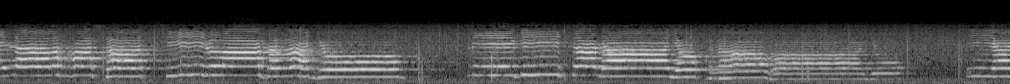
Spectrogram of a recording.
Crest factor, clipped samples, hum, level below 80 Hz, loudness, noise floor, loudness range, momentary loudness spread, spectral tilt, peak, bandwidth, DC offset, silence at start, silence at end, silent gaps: 14 dB; under 0.1%; 50 Hz at -55 dBFS; -50 dBFS; -12 LUFS; -35 dBFS; 4 LU; 19 LU; -3 dB/octave; 0 dBFS; 14 kHz; under 0.1%; 0 s; 0 s; none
